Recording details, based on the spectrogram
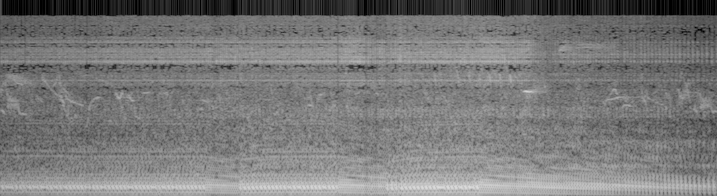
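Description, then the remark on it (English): A lawnmower engine runs steadily and loudly, its droning pitch rising and falling slightly as the load changes, with no voices over it. “Everyone, pardon my noisy lawnmower.”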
